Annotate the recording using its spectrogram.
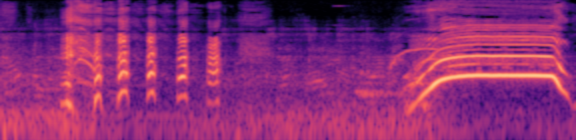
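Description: A short burst of laughter, then about three seconds in a loud scream that rises in pitch and holds high for about a second before breaking off.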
